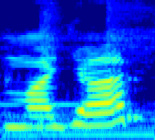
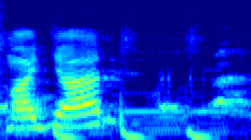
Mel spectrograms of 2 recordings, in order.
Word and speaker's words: Magyar: Magyar. Magyar. Oh, you have to you have to roll your tongue. Yeah, you are. Magyar.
